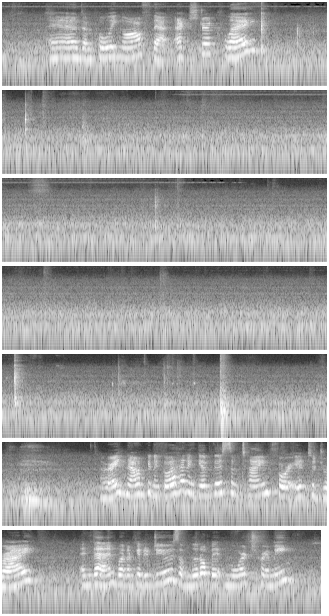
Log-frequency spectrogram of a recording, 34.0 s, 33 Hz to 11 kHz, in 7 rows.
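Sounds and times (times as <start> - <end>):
potter's wheel humming: 0.0 - 15.2.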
